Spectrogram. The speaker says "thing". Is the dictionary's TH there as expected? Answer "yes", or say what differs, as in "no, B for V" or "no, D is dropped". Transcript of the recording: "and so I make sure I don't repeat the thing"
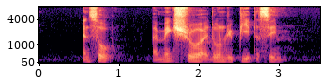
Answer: no, S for TH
